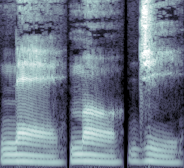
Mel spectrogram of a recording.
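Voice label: "nemoji", concatenated syllables; Affixing experiment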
